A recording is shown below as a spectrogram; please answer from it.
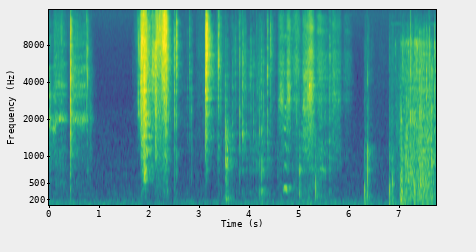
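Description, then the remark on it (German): Adhesive tape is ripped off a roll in several harsh, crackling pulls, with scuffling and handling noises between them, as it is used to gag people, ending in a long, loud stretch of tape. “knebel sofort meine Eltern wieder.”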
